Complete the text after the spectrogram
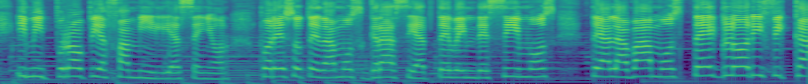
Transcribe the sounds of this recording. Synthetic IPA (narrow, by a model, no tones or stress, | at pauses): imipɾopjafamiljase̞ɲo̞ɾpo̞ɾe̞so̞t̪e̞ðamo̞sɡɾasjat̪e̞βe̞nd̪e̞simos | t̪ealaβamost̪eɣlo̞ɾifika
